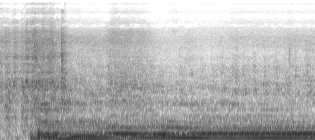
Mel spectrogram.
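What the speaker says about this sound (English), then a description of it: "let's just start her up with no exhaust back box" A Rover Streetwise, laid up for several years and run without its exhaust back box, cranks and fires, then settles into a loud, throaty, rumbling idle close by.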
